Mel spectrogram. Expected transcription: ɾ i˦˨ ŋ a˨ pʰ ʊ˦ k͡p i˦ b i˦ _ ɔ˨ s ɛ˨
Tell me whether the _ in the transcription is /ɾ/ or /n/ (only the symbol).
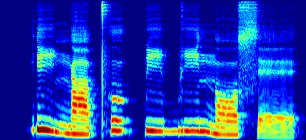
n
